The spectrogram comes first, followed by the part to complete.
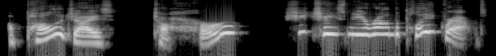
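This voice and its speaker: Woman as a sheepish, defensive schoolboy, pitched up. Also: huge pitch swings, normal speed, dark tone, dry recording, studio quality, exaggerated voice. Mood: protesting. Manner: hesitant, protesting. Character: sheepish, defensive schoolboy telling his side.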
